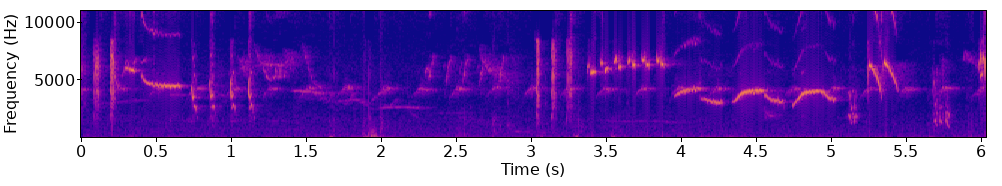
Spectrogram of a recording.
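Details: Grey-cheeked bulbul song for caged-bird therapy and tutoring: rapid bursts of sharp high notes mixed with looping whistled phrases and falling slurs, delivered in restless, varied sequences.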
